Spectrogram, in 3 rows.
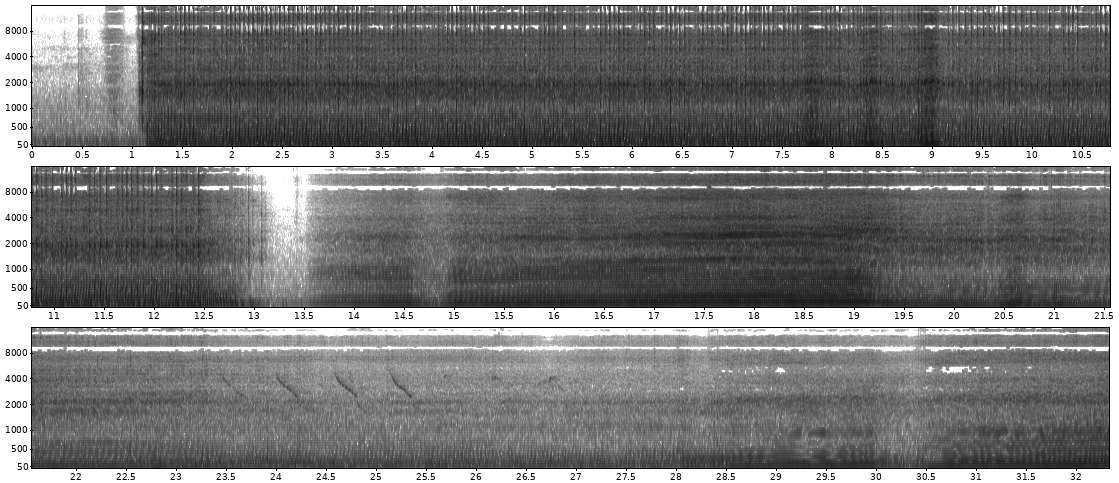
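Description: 49cc two-stroke dirt-bike engine running close by at a steady speed for about twelve seconds. After a break it revs up, the pitch rising and then falling, and grows fainter as the bike moves away. It picks up again near the end.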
